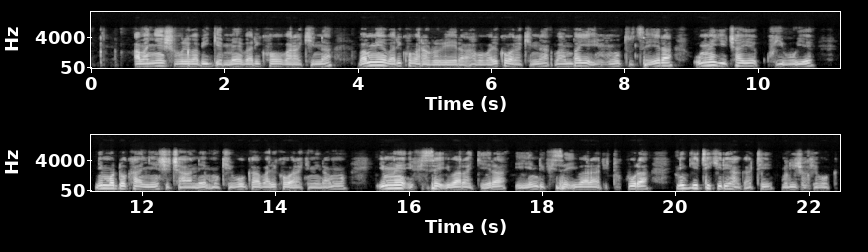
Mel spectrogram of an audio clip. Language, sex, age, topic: Rundi, female, 18-24, education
